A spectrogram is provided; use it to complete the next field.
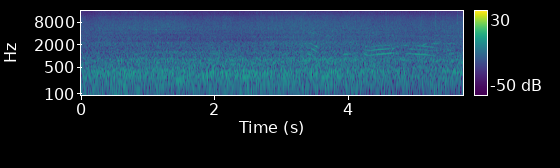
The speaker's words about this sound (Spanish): a mí el sonido del mar me parece muy espectacular. Me parece como si fueran las caracolas, esas así que hacen, ¿sabes? Y el choque de las olas con unas con otras al romper es muy bonito.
